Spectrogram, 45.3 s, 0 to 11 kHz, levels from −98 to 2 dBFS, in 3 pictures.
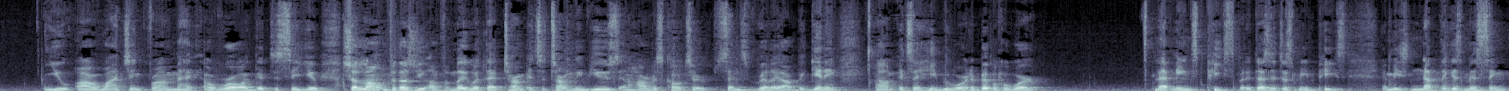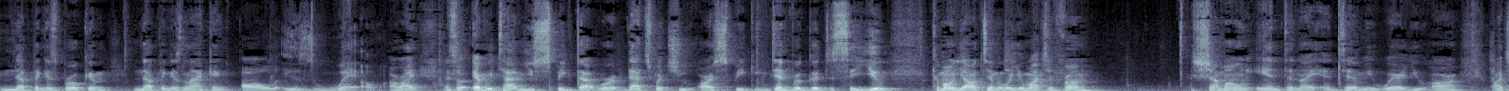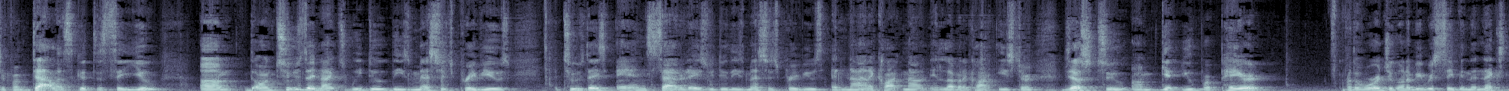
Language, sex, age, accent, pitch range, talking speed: English, male, 40-59, American, 105-130 Hz, 195 wpm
